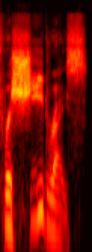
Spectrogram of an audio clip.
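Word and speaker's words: Rashee Rice: It's Rasheed Rice. Yeah. Can you pronounce one of their names?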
